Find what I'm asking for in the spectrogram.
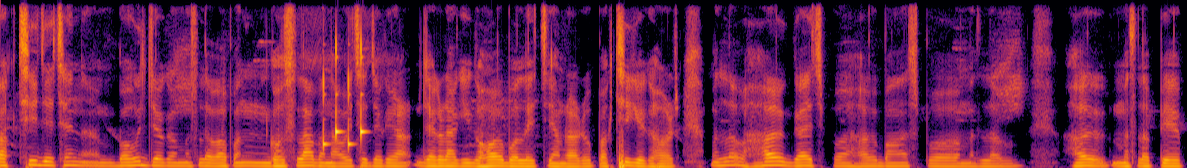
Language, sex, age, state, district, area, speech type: Maithili, male, 18-30, Bihar, Araria, rural, spontaneous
